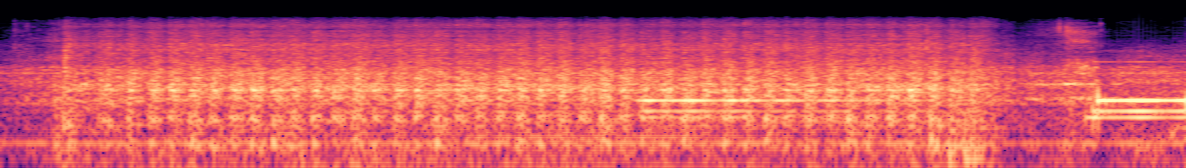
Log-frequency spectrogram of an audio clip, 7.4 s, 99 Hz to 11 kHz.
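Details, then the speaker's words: BMW F10 528i with the fuel pump fuses out, cranked to bleed high-pressure fuel before replacing the high-pressure pump (cylinder injection shutdown, P142E low pressure). The starter turns steadily about four turns a second for six seconds and never catches: crank, no start, no fuel pressure. "crank the car over until it no longer starts and just cranks so it's gonna sound like this"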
